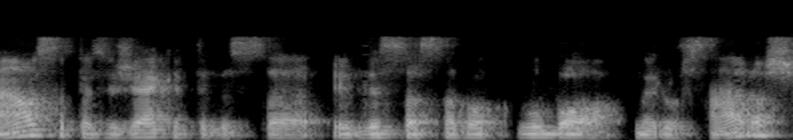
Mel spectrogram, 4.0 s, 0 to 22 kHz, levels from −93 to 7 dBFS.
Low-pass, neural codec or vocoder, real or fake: 7.2 kHz; none; real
